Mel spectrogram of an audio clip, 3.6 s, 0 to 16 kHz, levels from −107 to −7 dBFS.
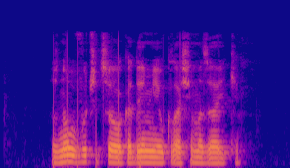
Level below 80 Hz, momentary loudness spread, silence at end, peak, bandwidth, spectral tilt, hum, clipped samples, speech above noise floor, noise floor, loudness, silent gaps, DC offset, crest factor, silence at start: -70 dBFS; 8 LU; 0.65 s; -24 dBFS; 8 kHz; -6.5 dB/octave; none; under 0.1%; over 51 dB; under -90 dBFS; -40 LUFS; none; under 0.1%; 16 dB; 0.65 s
